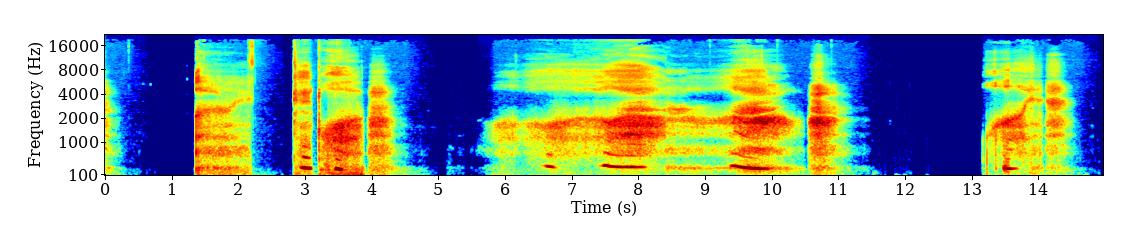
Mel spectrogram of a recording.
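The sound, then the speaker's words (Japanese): A long, breathy yawn swells and fades, with shorter sighing exhales before it and a brief breath afterward, all in near silence. “あくびが出ちゃったの。”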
